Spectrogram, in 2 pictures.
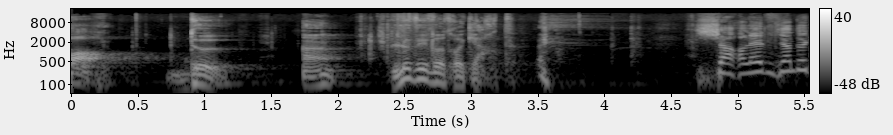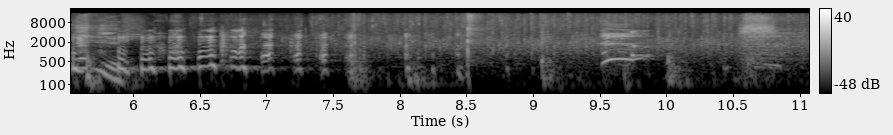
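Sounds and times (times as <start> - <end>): people laughing: 5.5 - 11.0
light applause: 6.8 - 11.0.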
